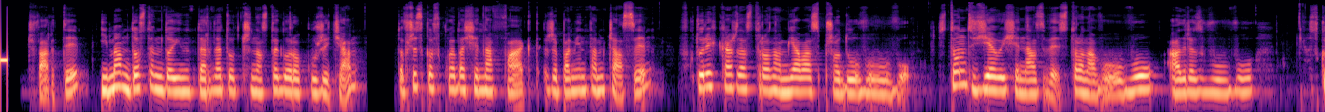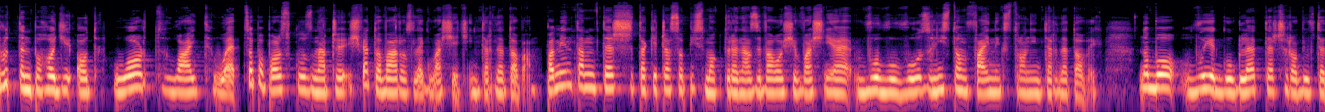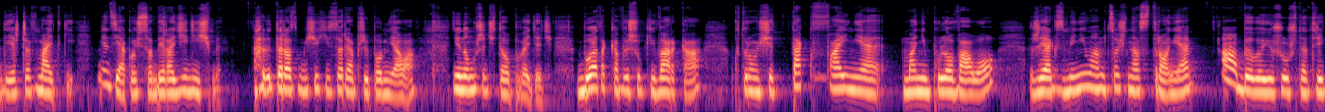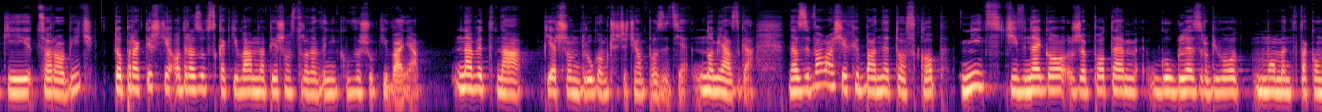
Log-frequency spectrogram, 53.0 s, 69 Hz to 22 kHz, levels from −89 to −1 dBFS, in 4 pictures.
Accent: native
